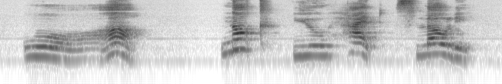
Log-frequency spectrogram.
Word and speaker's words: 我: At the beginning, you try to pronounce the third tone longer. You say, 我, 我 Knock your head slowly.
